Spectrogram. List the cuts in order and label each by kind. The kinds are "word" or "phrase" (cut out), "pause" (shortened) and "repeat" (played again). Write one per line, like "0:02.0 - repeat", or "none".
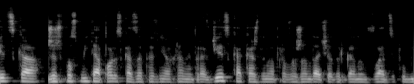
none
